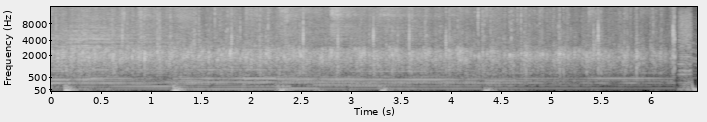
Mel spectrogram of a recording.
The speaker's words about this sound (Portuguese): Será que podemos dar uma salva de palmas a estas pessoas?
